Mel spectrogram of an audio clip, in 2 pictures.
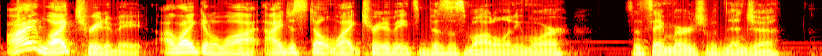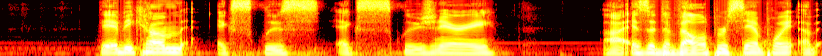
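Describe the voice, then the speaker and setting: A man's voice: medium pitch, gravelly, no echo. A man hosting a livestream in casual, slangy, emphatic conversation, answering viewers and giving his opinions. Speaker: livestream host and trading community leader.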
